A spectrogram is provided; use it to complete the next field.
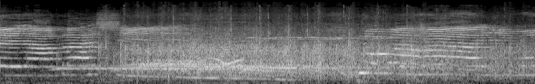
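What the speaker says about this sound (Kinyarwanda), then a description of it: "intwari z'u Rwanda tubakomeye amashyi" A large crowd claps loudly and steadily at a Rwandan Heroes' Day ceremony in Musanze, with children's voices and cheering mixed in and sung or chanted voices rising over the applause.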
